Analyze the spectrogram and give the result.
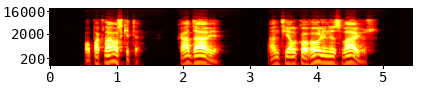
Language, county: Lithuanian, Alytus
